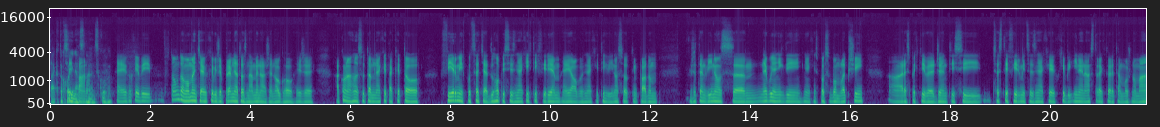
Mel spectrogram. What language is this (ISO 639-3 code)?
slk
